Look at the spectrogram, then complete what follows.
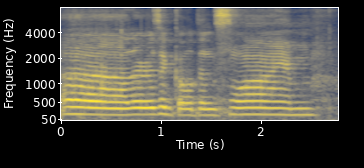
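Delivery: loud, excited call-out.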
